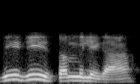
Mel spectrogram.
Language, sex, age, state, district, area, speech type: Hindi, male, 18-30, Uttar Pradesh, Ghazipur, urban, conversation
